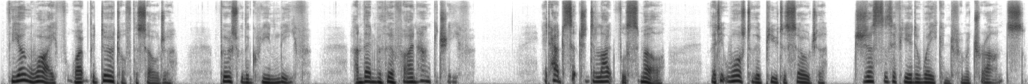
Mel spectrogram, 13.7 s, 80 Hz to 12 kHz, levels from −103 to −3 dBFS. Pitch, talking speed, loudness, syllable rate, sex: 155 Hz, 180 wpm, -21 LUFS, 5.0 syllables/s, male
